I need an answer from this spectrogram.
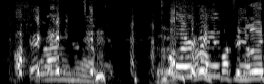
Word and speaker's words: Framingham: So oh, is it Farhampton? it's Framingham.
